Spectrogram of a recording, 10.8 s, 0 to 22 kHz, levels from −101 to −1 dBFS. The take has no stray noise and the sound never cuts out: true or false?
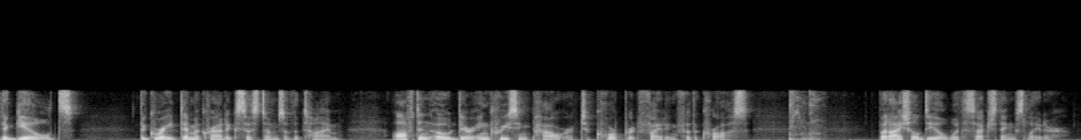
false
